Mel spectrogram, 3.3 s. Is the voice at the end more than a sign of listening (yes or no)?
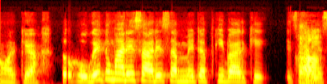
yes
